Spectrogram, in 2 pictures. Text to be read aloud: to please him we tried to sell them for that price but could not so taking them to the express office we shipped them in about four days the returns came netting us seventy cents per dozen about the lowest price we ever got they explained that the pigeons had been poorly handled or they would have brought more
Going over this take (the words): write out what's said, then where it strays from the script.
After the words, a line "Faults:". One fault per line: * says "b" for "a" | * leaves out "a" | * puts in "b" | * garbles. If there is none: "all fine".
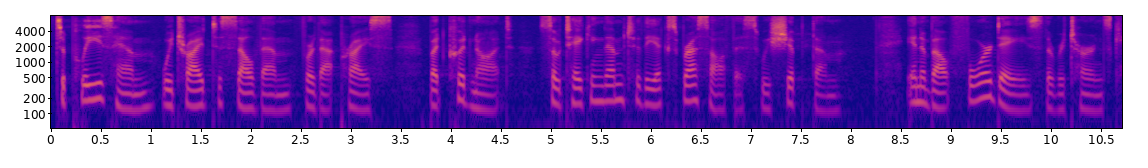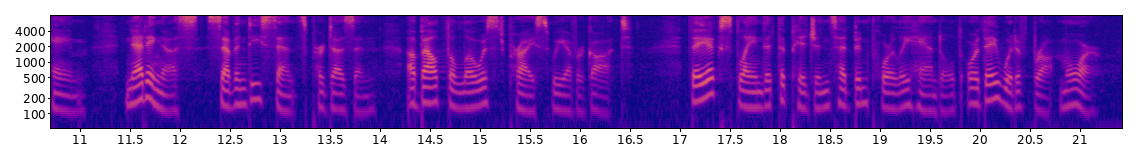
to please him we tried to sell them for that price but could not so taking them to the express office we shipped them in about four days the returns came netting us seventy cents per dozen about the lowest price we ever got they explained that the pigeons had been poorly handled or they would have brought more
Faults:
all fine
